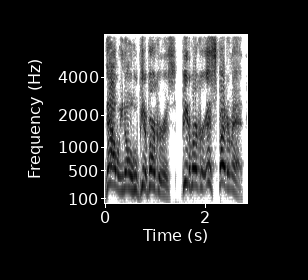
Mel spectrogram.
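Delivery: loud, high newscast rant; J. Jonah Jameson. Acted. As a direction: announce it like an outraged TV pundit. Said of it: "you hear J. Jonah Jameson talking".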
